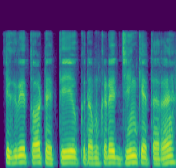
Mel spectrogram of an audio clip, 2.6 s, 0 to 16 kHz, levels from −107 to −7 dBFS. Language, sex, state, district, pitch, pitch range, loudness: Kannada, male, Karnataka, Bijapur, 130 Hz, 120-135 Hz, -19 LUFS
